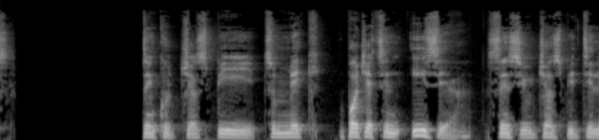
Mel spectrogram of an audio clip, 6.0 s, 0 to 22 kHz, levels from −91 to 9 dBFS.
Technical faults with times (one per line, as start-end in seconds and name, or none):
0.95-1.43 clipped start after a pause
